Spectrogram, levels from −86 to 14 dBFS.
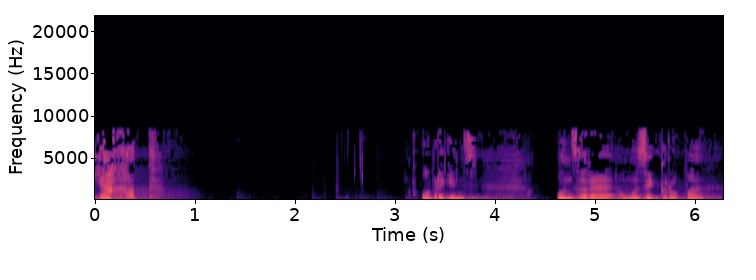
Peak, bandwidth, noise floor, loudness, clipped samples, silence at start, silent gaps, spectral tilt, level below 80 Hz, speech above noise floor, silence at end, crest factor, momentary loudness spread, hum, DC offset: -8 dBFS; 8.8 kHz; -84 dBFS; -26 LUFS; under 0.1%; 0 s; none; -5.5 dB/octave; -64 dBFS; 58 dB; 0.05 s; 20 dB; 22 LU; none; under 0.1%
